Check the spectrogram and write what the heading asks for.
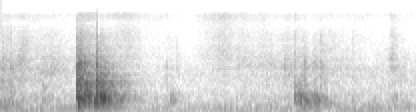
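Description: Paper and board being handled on a paper cutter's bed: a loud short scuff about half a second in and a softer one about a second and a half in.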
